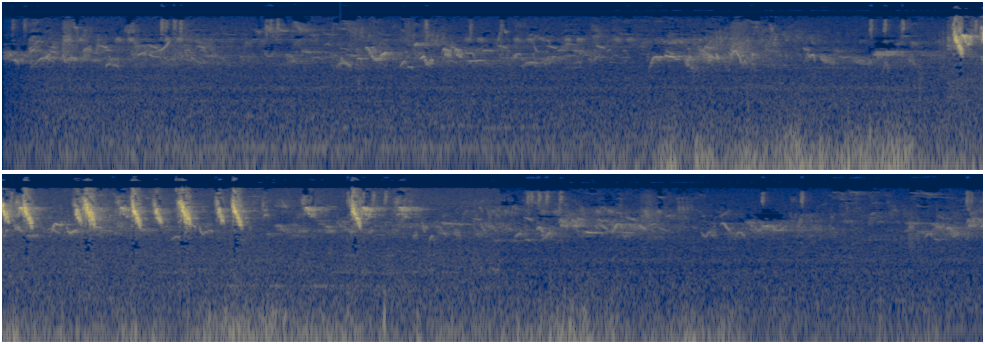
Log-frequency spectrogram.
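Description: Birds chirping and twittering, many short calls overlapping, with a run of loud, sharp repeated calls, about two a second, in the middle. A low rumble sits underneath through the middle part.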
